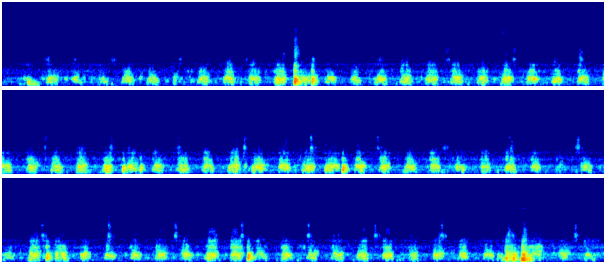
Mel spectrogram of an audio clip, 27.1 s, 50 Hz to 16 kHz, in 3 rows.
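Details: Fetal heartbeat at 10 weeks 3 days on a home Doppler: rapid, regular whooshing pulses, checked to be about twice the mother's heart rate.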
